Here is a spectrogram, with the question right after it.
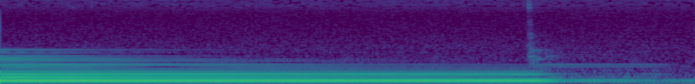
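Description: The A string of a guitar, tuned to pitch, is plucked once and sustains as a clear, steady note for nearly three seconds before it is damped with a faint click.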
